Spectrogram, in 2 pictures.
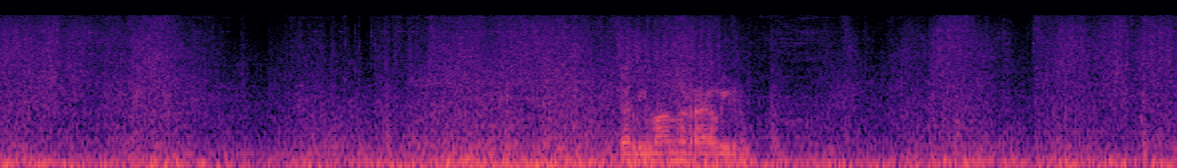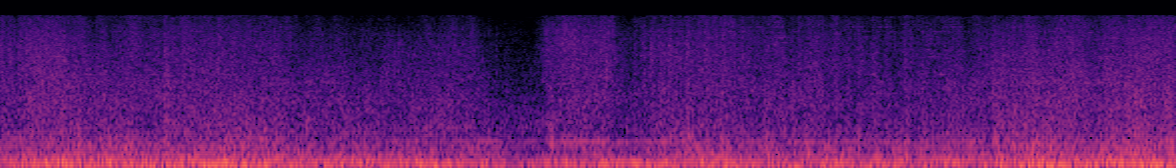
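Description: Game battle effects of clashing and explosions ring out constantly.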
